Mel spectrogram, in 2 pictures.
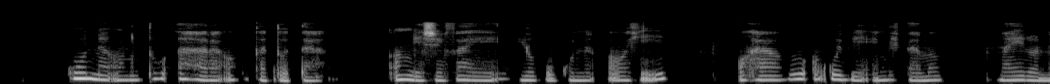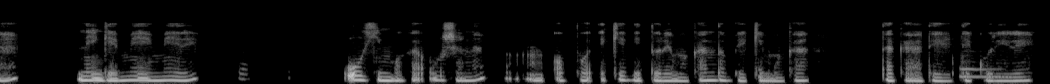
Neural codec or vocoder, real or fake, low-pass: none; real; 7.2 kHz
